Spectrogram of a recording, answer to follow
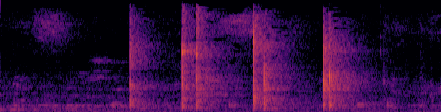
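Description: Buttons of a battery-powered, light-up frog-shaped push-bubble game toy being pressed: about five short, sharp clicks at irregular intervals.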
